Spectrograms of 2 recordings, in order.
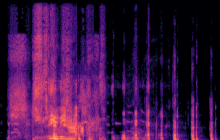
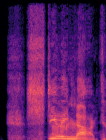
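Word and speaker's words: Stille Nacht: we have White Christmas versus, how do I pronounce that again, Aric? I'm not Steely a Nacht. Steely Nacht. Steely Nacht or Silent Night, if you will.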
